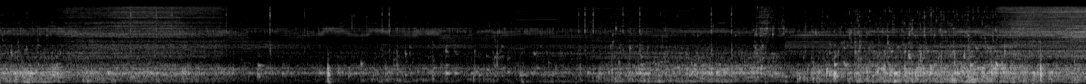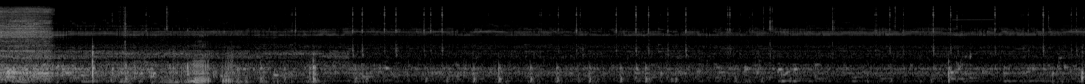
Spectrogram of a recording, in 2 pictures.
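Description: Water crackles and hisses with a muffled, hollow underwater sound.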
